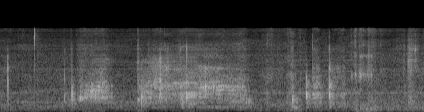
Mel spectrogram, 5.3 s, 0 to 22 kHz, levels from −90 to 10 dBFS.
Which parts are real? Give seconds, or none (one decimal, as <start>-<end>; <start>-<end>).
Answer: 3.6-4.5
